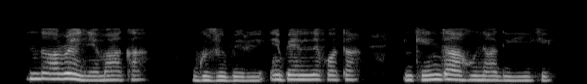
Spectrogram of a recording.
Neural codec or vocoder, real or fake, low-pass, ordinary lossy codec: codec, 24 kHz, 6 kbps, HILCodec; fake; 5.4 kHz; AAC, 24 kbps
